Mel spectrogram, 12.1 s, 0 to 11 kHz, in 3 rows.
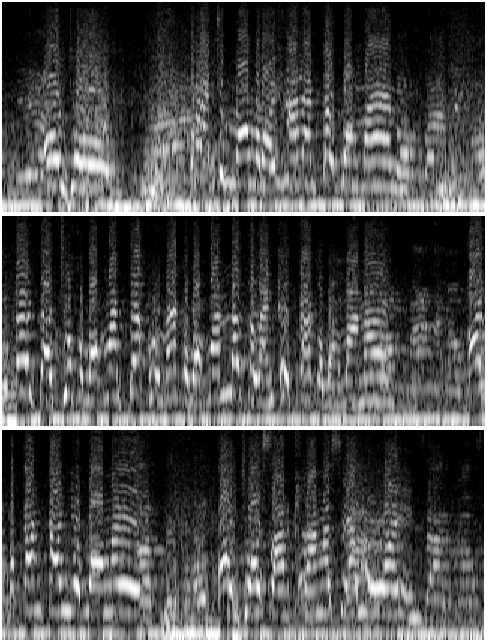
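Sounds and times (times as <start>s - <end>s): steady low rumble: 0.0s - 12.0s
woman talking: 0.4s - 11.6s.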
